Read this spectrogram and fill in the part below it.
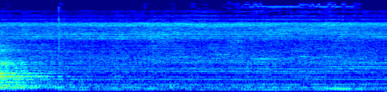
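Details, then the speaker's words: Live PA with microphone open, signal fed through an FBX Z-Z anti-feedback unit into the mixer: only a low steady hum and no feedback howl at this distance, showing the unit suppresses feedback well. "ไม่หอนครับไม่หอนนะครับอยู่ระยะนี้ไม่หอนก็ถือว่าป้องกันได้ดีนะครับ"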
